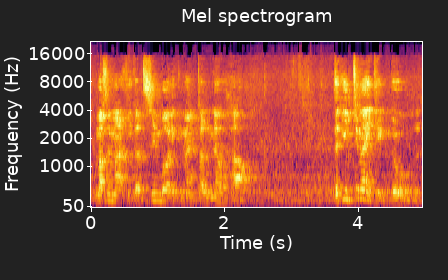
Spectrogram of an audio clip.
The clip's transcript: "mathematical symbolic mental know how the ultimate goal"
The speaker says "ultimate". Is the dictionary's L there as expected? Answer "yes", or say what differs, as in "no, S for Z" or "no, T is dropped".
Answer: no, N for L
